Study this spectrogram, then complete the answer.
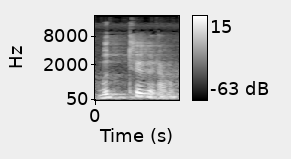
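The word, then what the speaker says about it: מות: 이렇게 끊어지고 단절되어서 영적인 변화를 나타낼 때 사용하는 단어가 죽음으로 번역된 단어, 무트라고 발음을 하는데 이 단어였습니다.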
